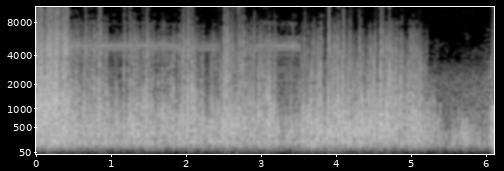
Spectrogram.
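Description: Wind buffeting the microphone: a rough, gusting rush of noise that eases off near the end.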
